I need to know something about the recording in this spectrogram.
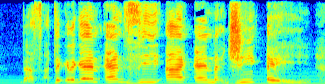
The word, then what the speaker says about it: Nzinga: is spelled N-Z-N-G-A. That's, I take it again, Nzinga.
